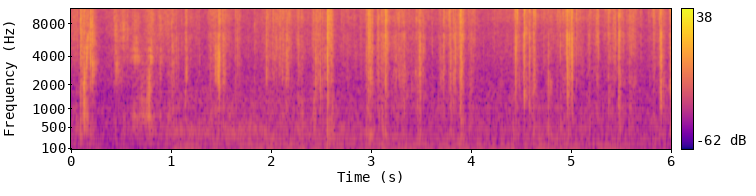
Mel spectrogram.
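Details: A female pet hamster eating dried corn, finishing it fast: a steady stream of crisp crunches and crackles, louder snaps at intervals, recorded up close in a quiet room with a low hum.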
